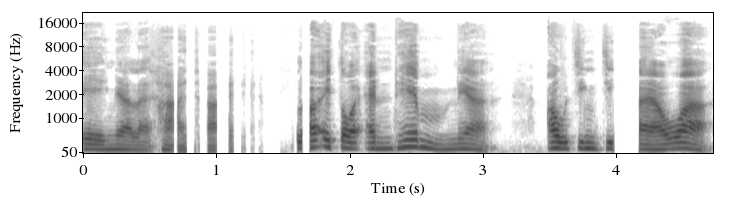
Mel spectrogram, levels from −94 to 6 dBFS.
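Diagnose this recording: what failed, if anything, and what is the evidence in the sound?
Digital broadcast dropout at the reception and decoding stage: the speech mutes in scattered holes from 0.68 to 1.72 s, none longer than about 128 ms, then for 192 ms within 3.98 to 4.18 s. Quick 8 ms fades into silence mean failed frames were muted, not concealed or smeared as packet-loss concealment would.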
